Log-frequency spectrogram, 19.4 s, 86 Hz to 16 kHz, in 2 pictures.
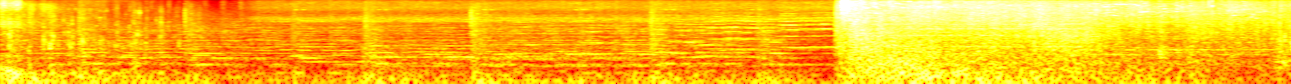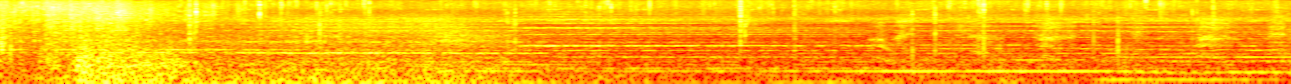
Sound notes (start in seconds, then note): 0.0 fire crackling; 2.9 dramatic music; 6.2 house exploding; 10.2 dramatic music; 13.8 fire raging; 16.6 dramatic music; 19.2 fire raging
